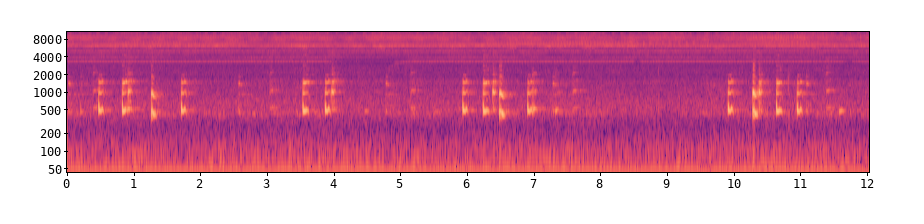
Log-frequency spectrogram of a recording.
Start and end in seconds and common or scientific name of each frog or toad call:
0.0	11.7	blacksmith tree frog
